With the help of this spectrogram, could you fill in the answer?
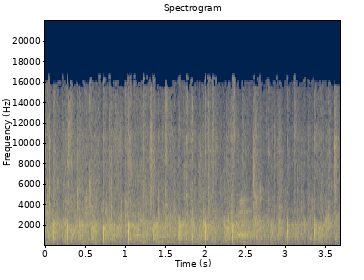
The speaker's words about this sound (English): Uh, thank you so much to our panel today. Big round of applause, please, for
